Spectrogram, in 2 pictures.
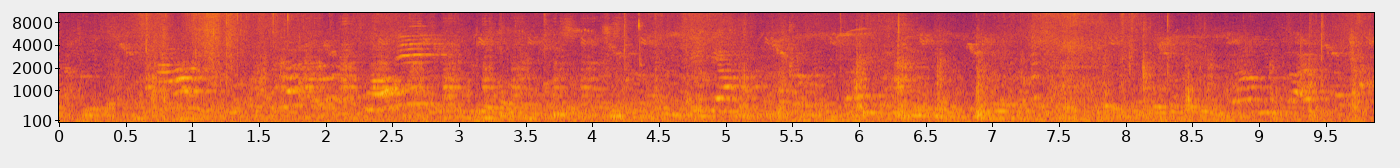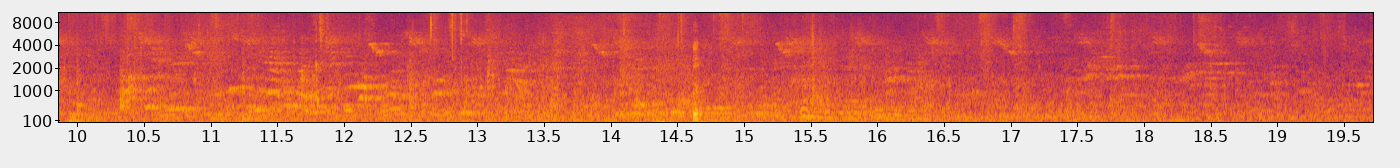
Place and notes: {
  "title": "hupperdange, farm yard",
  "date": "2011-08-02 17:55:00",
  "description": "On a farm yard at the outer cow sheds. Cows calling and moving on hay. Music by a mobile, acoustic music duo, an amplified announcement in local dialect and some visitors passing by talking.\nHupperdange, Bauernhof\nAuf einem Bauernhof bei der äußeren Kuhscheune. Kühe muhen und bewegen sich auf Heu. Musik von einem Handy, akustisches Musikduo, eine verstärkte Durchsage im regionalen Dialekt und einige Besucher, die redend vorbeilaufen.\nHupperdange, ferme\nDans une ferme, près de l’étable extérieure pour les vaches. Les vaches meuglent et se déplacent sur la paille. La musique d’un téléphone portable, un duo musical acoustique, une annonce forte dans le dialecte régional et quelques visiteurs qui passent en discutant.\nProject - Klangraum Our - topographic field recordings, sound objects and social ambiences",
  "latitude": "50.10",
  "longitude": "6.06",
  "altitude": "502",
  "timezone": "Europe/Luxembourg"
}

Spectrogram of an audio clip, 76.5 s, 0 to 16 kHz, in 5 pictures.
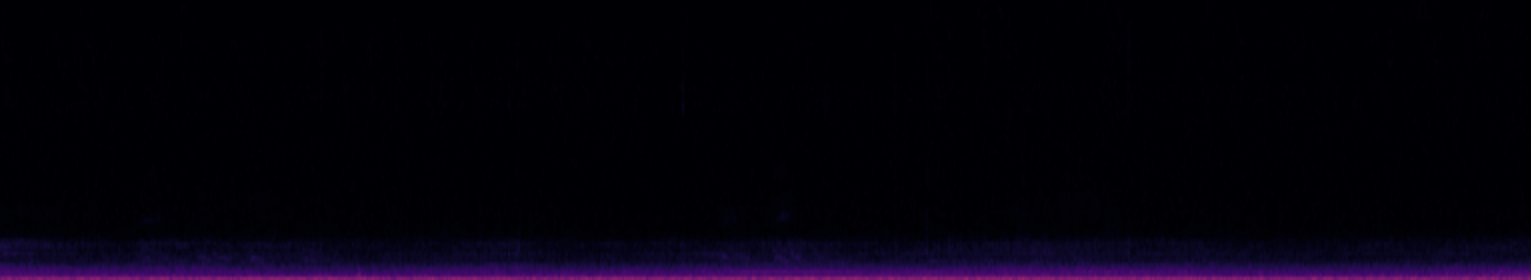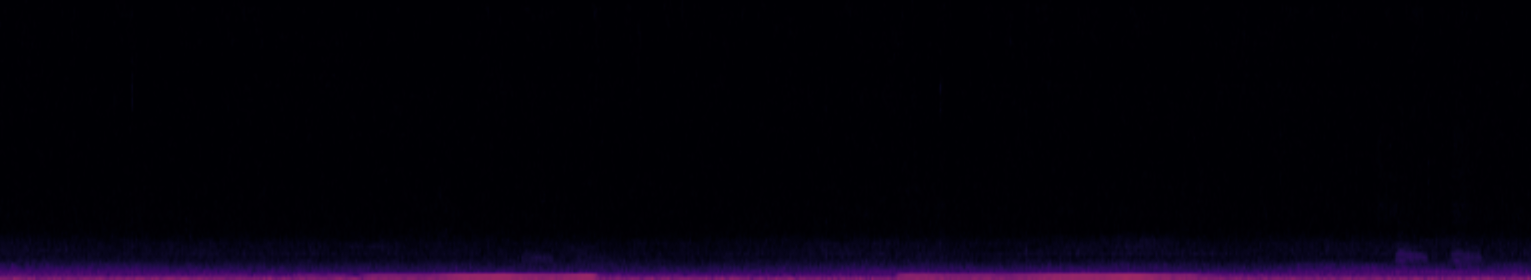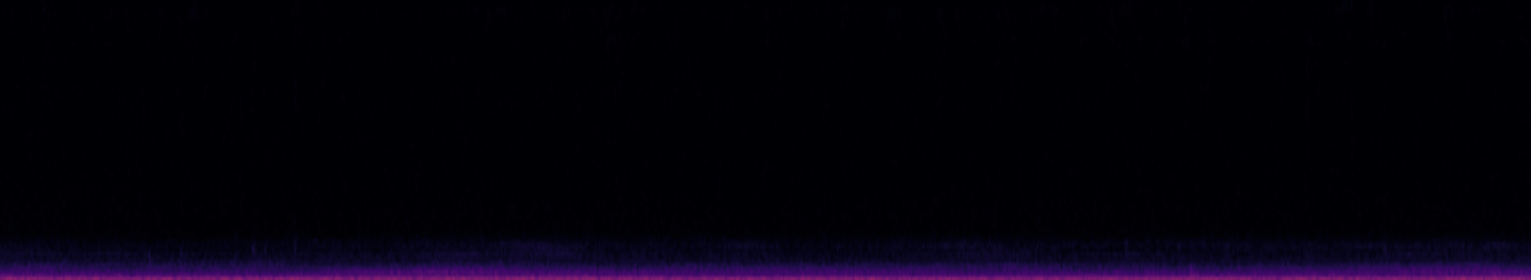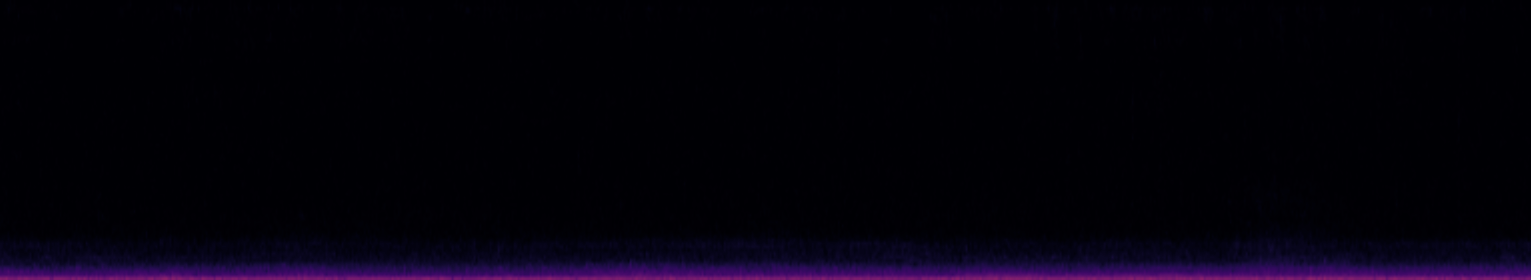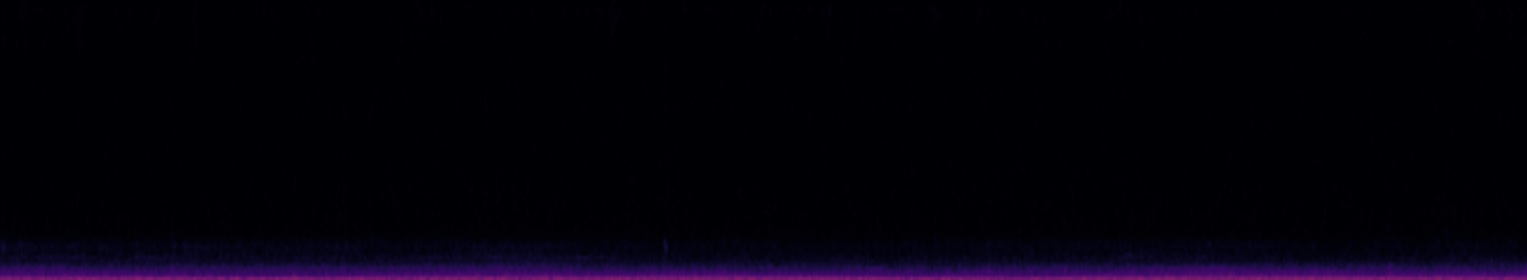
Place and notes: {
  "title": "Freeport, NS, Canada - Departing ferry, 2 crows and the emerging atmosphere",
  "date": "2015-10-12 15:57:00",
  "description": "The Freeport Ferry fires up and slowly chugs into the distance. Crows caw. A distant shipping horn sounds. Very little appears to happen in the quiet empty atmosphere. The scene is very filmic. We are waiting for something, a significant event, probably dramatic and not very pleasant. But what? Well no such thing occurs today. We drive away.",
  "latitude": "44.27",
  "longitude": "-66.33",
  "altitude": "6",
  "timezone": "America/Halifax"
}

